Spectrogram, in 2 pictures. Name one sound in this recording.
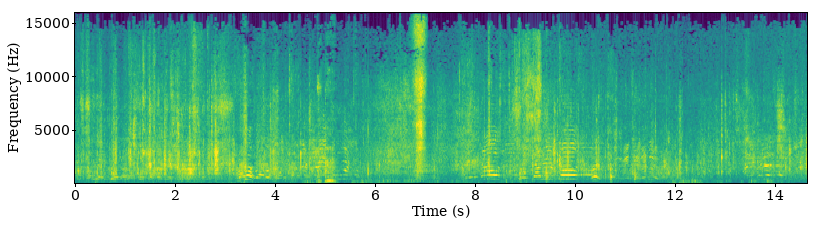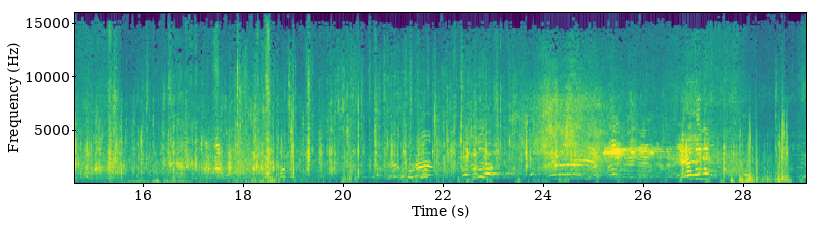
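Young men shout and call to each other across an open outdoor rink.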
